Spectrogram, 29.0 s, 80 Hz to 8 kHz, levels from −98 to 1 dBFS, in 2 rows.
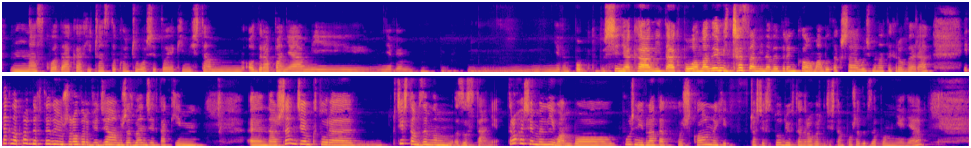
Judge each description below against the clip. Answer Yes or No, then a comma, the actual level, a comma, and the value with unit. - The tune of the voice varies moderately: Yes, average, 3.2 semitones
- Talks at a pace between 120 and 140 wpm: Yes, average, 130 wpm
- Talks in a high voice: Yes, high, 225 Hz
